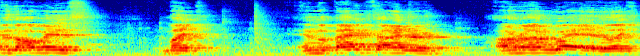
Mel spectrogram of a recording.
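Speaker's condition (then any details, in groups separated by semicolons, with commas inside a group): Spastic quadriplegia cerebral palsy; out of breath when starting to read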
